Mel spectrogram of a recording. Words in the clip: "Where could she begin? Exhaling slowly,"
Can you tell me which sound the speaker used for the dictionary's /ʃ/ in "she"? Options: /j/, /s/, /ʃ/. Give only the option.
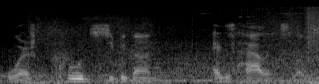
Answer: /s/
